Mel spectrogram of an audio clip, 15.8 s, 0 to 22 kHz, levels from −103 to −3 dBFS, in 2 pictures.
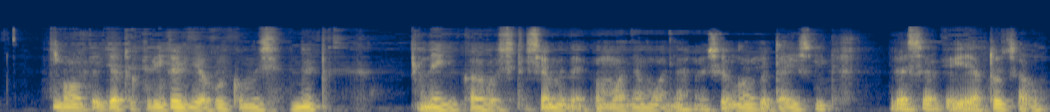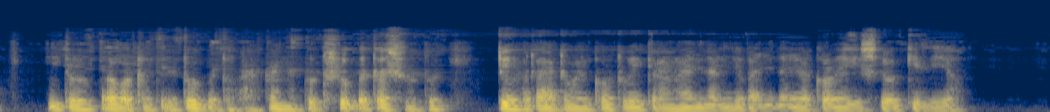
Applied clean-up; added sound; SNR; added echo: neural mask model DeepFilterNet 3.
